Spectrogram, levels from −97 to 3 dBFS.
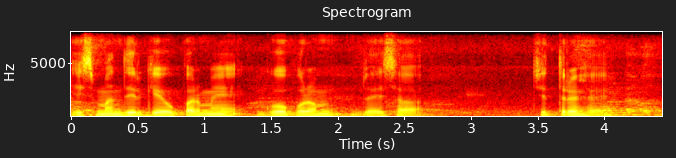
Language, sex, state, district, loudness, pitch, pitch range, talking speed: Hindi, male, Arunachal Pradesh, Lower Dibang Valley, -18 LUFS, 120 Hz, 115-125 Hz, 120 wpm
